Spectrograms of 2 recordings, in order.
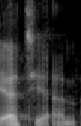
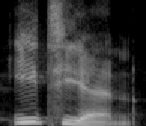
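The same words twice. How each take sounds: First: The name is said with a French pronunciation. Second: The name is said with an English pronunciation. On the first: This is the name's original French form. The speaker calls it right. "it has to be French. It has to be Etienne" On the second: This is how the broadcast says it. The speaker calls it wrong. "they pronounce it Etienne on here, which really irks me"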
